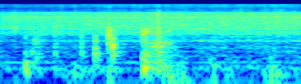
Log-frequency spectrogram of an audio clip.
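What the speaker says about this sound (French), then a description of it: "Une fois l'huile est chaude, il faut rajouter le lardon." Lardons crackle and sizzle in hot oil in a pan for a potato stew, a soft continuous fry with a few sharp spattering pops early on.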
